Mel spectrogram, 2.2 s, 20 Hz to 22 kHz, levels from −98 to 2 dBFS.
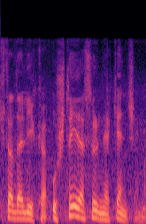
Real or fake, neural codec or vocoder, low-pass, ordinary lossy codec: fake; vocoder, 24 kHz, 100 mel bands, Vocos; 10.8 kHz; AAC, 64 kbps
